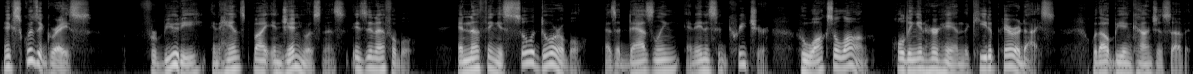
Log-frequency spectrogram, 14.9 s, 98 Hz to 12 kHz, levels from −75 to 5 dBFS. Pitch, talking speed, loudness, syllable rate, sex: 115 Hz, 150 wpm, -21 LUFS, 5.3 syllables/s, male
